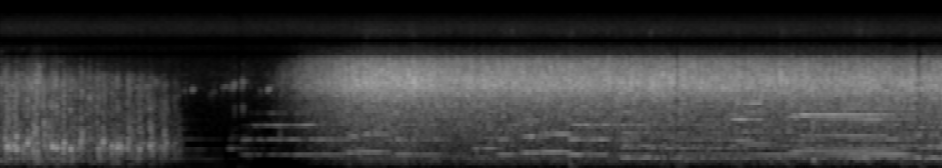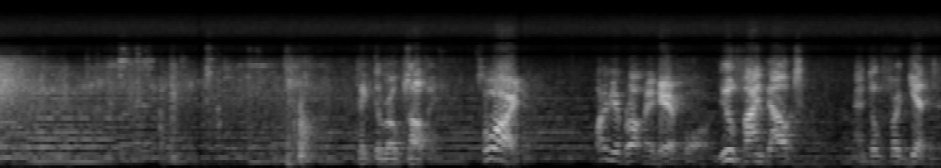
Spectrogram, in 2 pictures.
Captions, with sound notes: (water rushing) (tense music) - Take the ropes off him. - Who are you? What have you brought me here for? - You'll find out.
